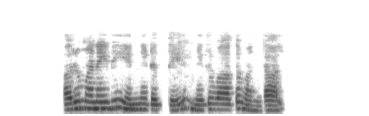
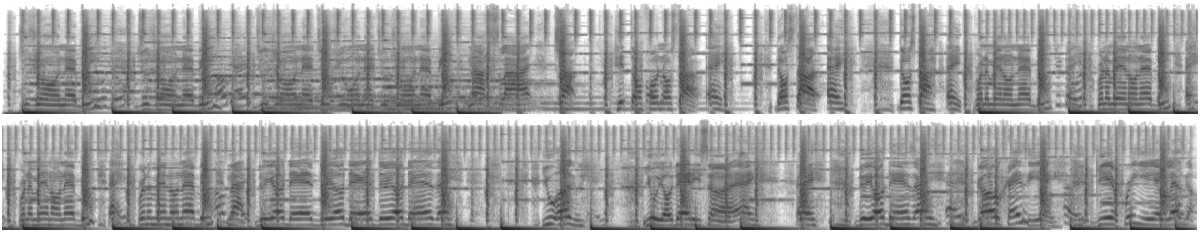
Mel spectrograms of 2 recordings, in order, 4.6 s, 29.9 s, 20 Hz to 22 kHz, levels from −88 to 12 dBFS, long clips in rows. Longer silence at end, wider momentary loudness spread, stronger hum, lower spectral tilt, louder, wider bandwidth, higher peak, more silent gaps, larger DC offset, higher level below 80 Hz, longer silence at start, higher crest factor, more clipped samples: first, 1.05 s vs 0 s; about the same, 7 LU vs 6 LU; neither; first, -6.5 dB/octave vs -3.5 dB/octave; second, -20 LUFS vs -12 LUFS; second, 6.8 kHz vs 17 kHz; second, -6 dBFS vs 0 dBFS; neither; neither; second, -62 dBFS vs -14 dBFS; first, 0.75 s vs 0 s; about the same, 16 dB vs 12 dB; neither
